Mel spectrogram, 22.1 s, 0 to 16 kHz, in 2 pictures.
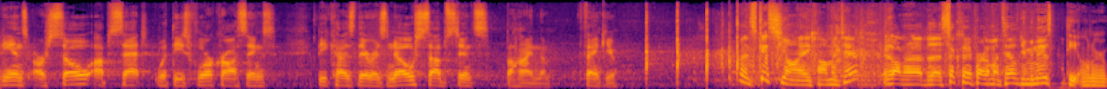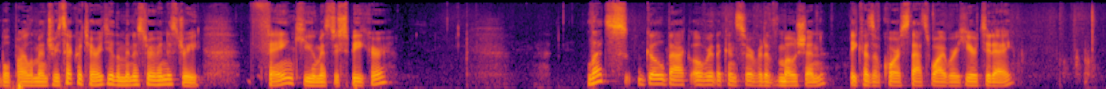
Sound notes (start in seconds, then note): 9.8 some Applause; 11.4 speaking French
